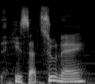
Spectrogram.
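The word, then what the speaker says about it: Hisatsune: Uh I know you pronounce it. Heatsune, but if you say it fast enough, it sounds like the assassin.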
